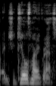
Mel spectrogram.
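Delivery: usual speaking voice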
